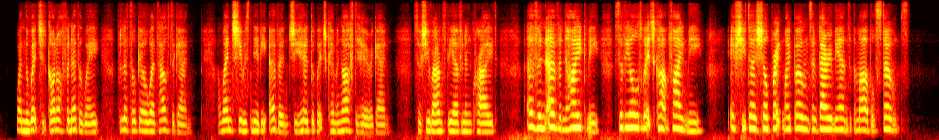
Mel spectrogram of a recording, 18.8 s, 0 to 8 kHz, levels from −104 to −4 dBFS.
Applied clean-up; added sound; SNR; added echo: neural mask model DeepFilterNet 3.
